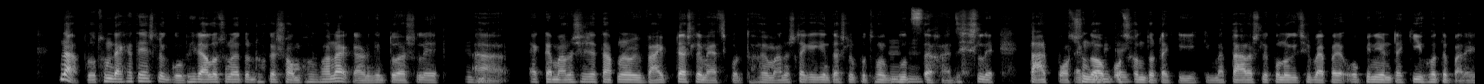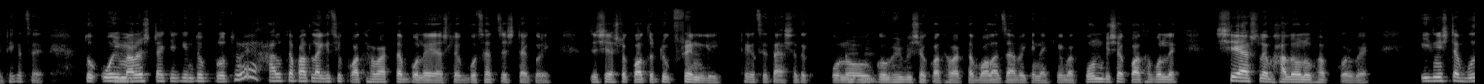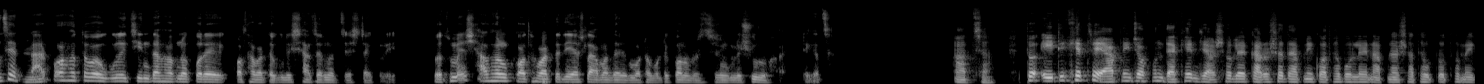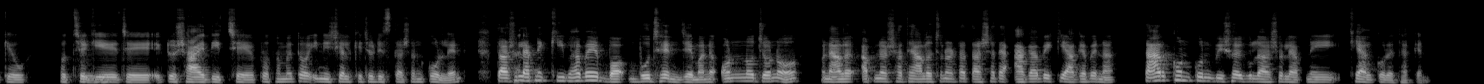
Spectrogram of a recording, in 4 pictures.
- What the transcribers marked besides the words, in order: "ঢোকা" said as "ঢুকা"; tapping; in English: "vibe"; in English: "opinion"; "বোঝার" said as "গোছার"; "কতটুকু" said as "কতটুক"; other background noise
- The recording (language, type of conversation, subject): Bengali, podcast, মিটআপে গিয়ে আপনি কীভাবে কথা শুরু করেন?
